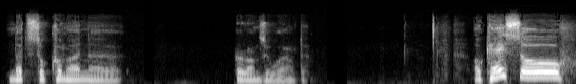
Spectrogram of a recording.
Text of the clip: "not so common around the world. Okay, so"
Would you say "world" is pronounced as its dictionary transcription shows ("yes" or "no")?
yes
